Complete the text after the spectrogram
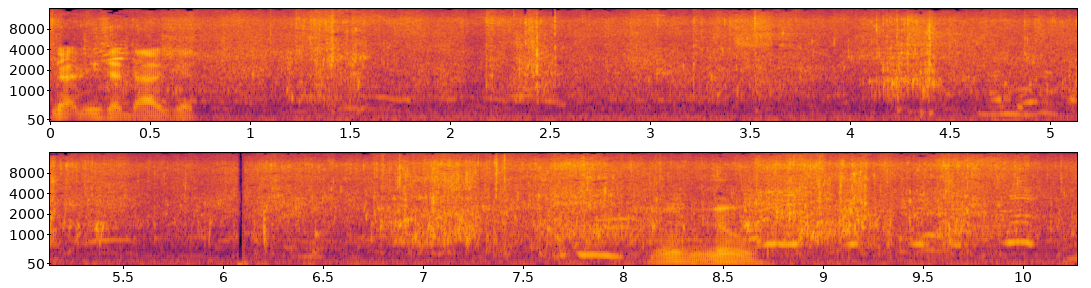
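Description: Shallow water laps and ripples softly.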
